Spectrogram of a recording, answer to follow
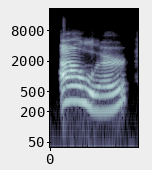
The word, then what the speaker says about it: hour: en cambio acá no Our aunque se escribe con h Our no se dice How se dice Our y el sonido suena como el sonido de una vocal vocal perdón my God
